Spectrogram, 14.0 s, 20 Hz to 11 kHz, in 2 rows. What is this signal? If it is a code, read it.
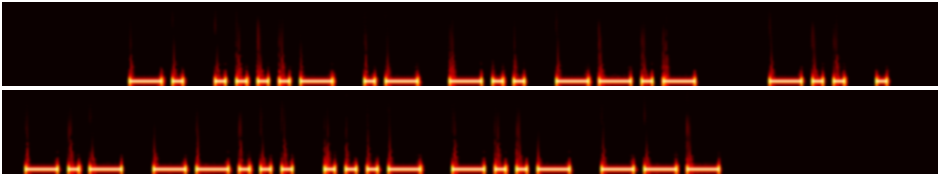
Morse code, heard as a keyed tone, about 15 wpm, 700 Hz. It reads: N4ADQ DE K7VXO
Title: USA Callsign DE Callsign - 5 Characters - 15wpm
